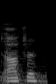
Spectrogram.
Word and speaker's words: Arga: So Argera, which is spelled Arga, but it's pronounced Arja.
